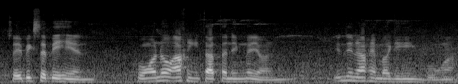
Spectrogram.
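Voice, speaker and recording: A man, a priest giving a casual spiritual talk, gentle and teaching, often checking in with his listener. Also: mid-range voice, fast, noisy background.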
